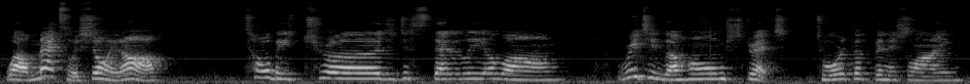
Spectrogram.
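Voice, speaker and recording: A woman storyteller reading a children's book aloud in a high, very slow voice. Her phrasing is dramatic and lively, and the sound is echoey and roomy. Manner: deliberate, dramatic phrasing with acted sound words. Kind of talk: expressive picture-book read-aloud.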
